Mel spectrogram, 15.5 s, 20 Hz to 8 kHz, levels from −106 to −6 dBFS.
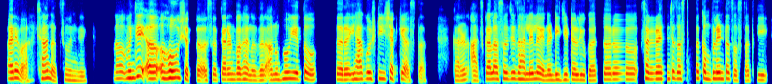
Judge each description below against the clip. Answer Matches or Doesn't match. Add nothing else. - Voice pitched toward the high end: Matches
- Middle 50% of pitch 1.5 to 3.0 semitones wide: Doesn't match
